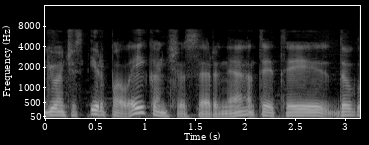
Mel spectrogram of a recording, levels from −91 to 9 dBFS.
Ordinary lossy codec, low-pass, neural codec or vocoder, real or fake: AAC, 96 kbps; 7.2 kHz; none; real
